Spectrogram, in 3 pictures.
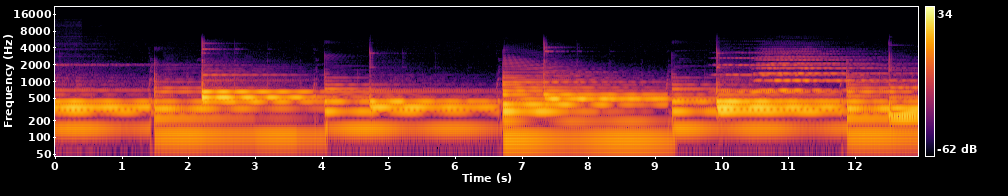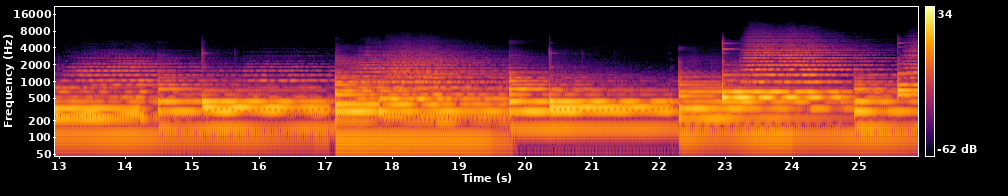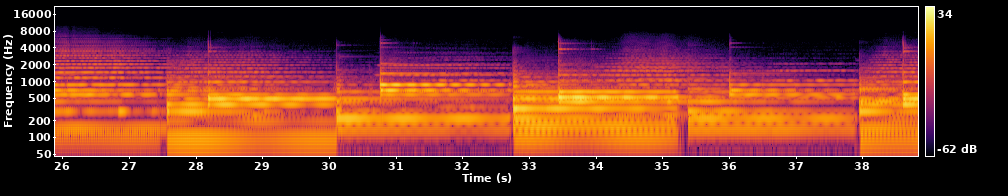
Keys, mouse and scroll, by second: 1.0 ctrl+c, 2.2 click, 3.6 ctrl+v, 11.2 ctrl+click, 13.6 click, 21.2 ctrl+click, 23.9 Right, 24.4 Right, 24.8 Right, 25.2 typing, 27.9 shift+Right, 28.3 shift+Right, 28.7 shift+Right, 30.4 Down, 30.7 typing, 33.5 click.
